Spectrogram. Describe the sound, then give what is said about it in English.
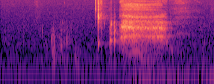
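A couple of soft clicks, then a breathy slurp of someone sipping Riesling wine from a glass, lasting about half a second before quiet returns. “But, okay, let me take a sip of this Riesling.”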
